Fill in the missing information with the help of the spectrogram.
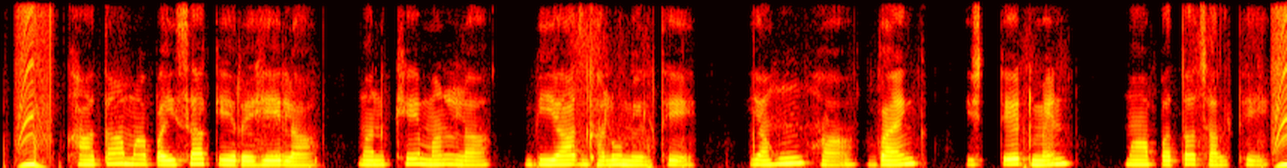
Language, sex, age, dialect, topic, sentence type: Chhattisgarhi, female, 25-30, Eastern, banking, statement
